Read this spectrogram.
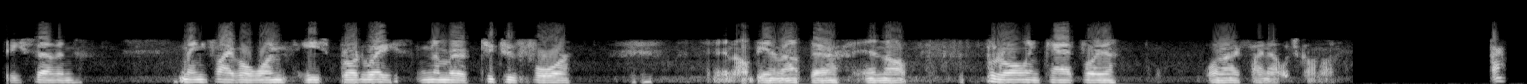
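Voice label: scanner audio trunk, South Scottsdale, Sheriff East County; MCSO - EAST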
